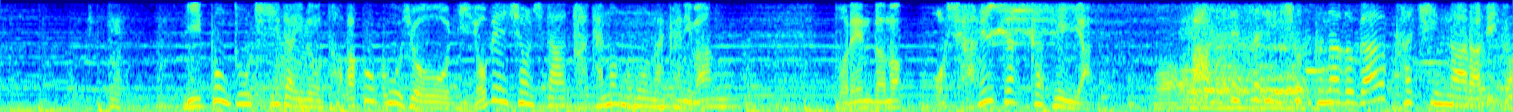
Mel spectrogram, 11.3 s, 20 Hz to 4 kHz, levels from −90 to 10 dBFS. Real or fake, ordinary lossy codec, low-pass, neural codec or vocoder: fake; none; 3.6 kHz; codec, 16 kHz in and 24 kHz out, 1 kbps, XY-Tokenizer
